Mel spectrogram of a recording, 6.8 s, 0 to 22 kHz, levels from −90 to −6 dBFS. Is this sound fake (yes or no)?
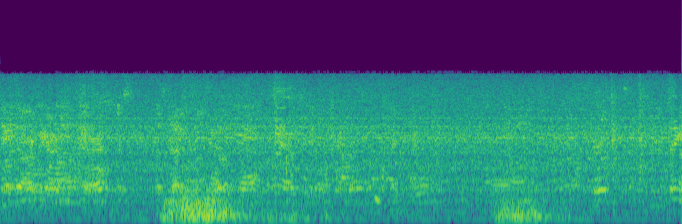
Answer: no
